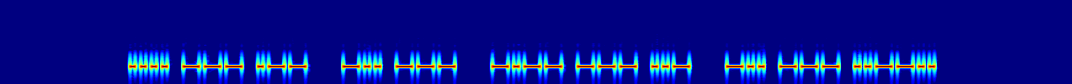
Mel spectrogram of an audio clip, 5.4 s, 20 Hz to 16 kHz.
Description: Morse code, heard as a keyed tone, about 44 wpm, 700 Hz. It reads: HOW DO YOU DO?
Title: Sentences from Top 100 Words 45wpm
